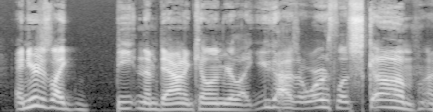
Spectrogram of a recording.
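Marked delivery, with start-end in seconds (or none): 2.6-4.4 slow put-on cowboy drawl, "scum" stretched out. Gamer describing beating grave robbers down, telling them off in a cowboy voice. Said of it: "That's my fucking cowboy voice".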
